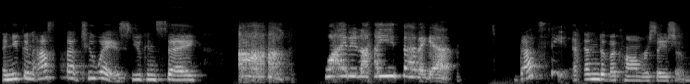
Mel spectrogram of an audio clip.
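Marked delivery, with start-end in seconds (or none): 2.4-4.5 mean, harsh, self-critical tone, very high. Showing one way to ask yourself about a food choice, in a harsh self-judging tone. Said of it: "judging yourself, being mean to yourself".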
